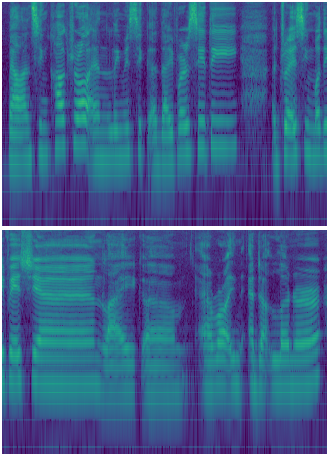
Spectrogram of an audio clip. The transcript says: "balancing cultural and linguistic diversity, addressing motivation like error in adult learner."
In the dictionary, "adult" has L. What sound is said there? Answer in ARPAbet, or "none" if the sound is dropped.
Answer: none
